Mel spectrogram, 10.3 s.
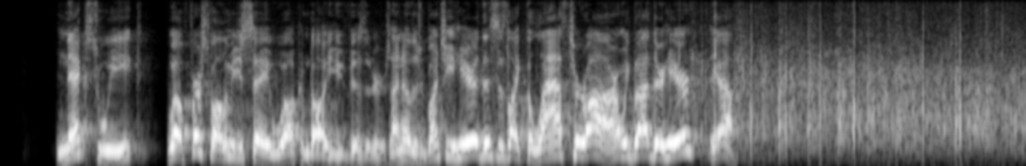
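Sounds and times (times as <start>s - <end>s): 
speech: 0.6s - 7.9s
small group clapping: 6.4s - 10.2s.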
